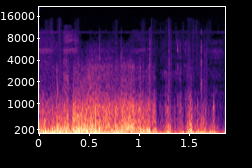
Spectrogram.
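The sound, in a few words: strong wind on a high hillside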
